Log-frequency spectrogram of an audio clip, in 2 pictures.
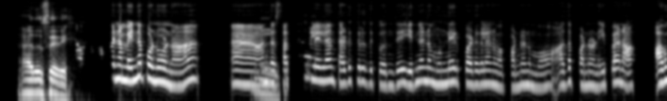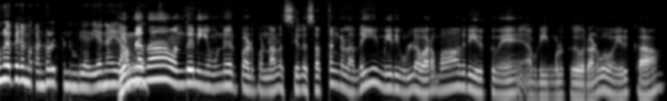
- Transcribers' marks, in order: other noise
- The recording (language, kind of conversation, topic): Tamil, podcast, வெளியிலிருந்து வரும் சத்தங்கள் அல்லது ஒலி தொந்தரவு ஏற்பட்டால் நீங்கள் என்ன செய்வீர்கள்?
